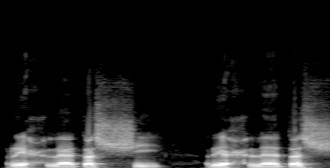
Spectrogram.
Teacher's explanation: Ila fihim rihla, hanya dibaca sukun, dibaca rihlatash. Alif lam syamsiyah, shinnya dibaca tasdid, dimasukkan, diidghamkan.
